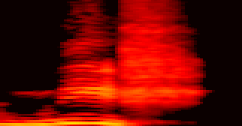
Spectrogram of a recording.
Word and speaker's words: niche: Oh ini bacanya niche. Niche itu artinya sama dengan specific. Biasa ini dipakai untuk konteks market. Misalnya niche market. Oh dia market yang spesifik. Ada kelompok tertentu. Itu niche ternyata bacanya.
